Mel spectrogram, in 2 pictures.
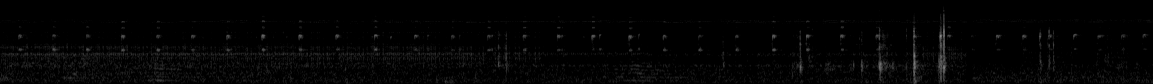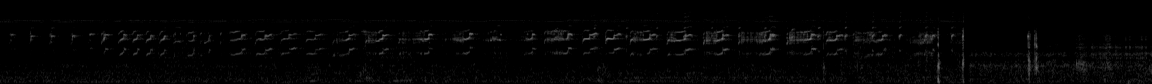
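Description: Birds calling: a short note repeated about once or twice a second, then a busy run of chirping through the second half. A few sharp clicks come about eight to nine and a half seconds in.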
